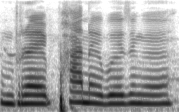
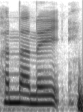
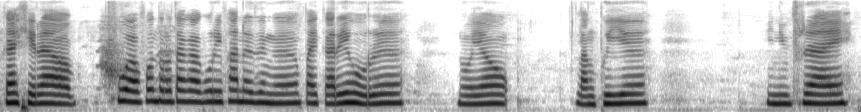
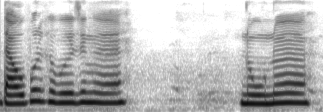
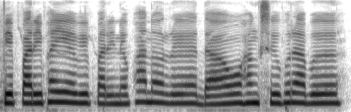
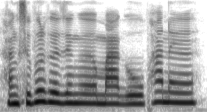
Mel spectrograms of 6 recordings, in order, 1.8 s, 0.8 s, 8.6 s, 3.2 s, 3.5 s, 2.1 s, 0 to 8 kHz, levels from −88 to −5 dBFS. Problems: low volume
